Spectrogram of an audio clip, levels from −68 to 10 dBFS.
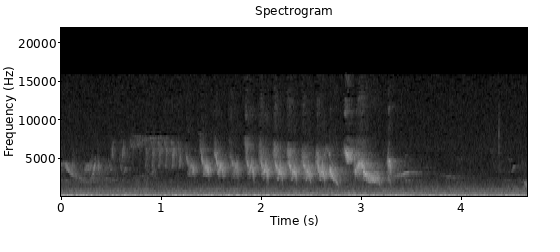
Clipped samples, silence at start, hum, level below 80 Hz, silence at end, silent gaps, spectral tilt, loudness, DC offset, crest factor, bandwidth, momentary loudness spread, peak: under 0.1%; 0 s; none; -24 dBFS; 0 s; none; -3.5 dB/octave; -24 LUFS; under 0.1%; 14 dB; 16 kHz; 8 LU; -8 dBFS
